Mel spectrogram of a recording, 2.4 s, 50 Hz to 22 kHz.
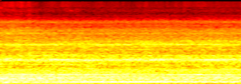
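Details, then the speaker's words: Carruthers AE5000-2D machine test run with blades and belts removed, no load: steady even motor hum with constant pitch, no knocks or grinding; 2 hp spiral motor drawing 1.5 A, 5 hp gang motor 3.1 A, belt motor about half an amp, all normal. "what we have here is an a5000 I've got all the blades off of it and the belts just test running the motors testing the electronics everything looks pretty good all the sensors"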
